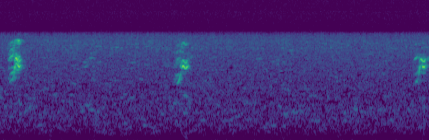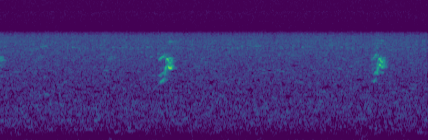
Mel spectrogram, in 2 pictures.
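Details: Five evenly spaced, slightly buzzy chirps, about two seconds apart, from a house finch family feeding together at a feeder in August. Juveniles are present and sharing the food.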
